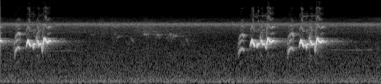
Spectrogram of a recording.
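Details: Sooty-headed bulbul calling amid scrub, a sound used to lure birds: a short bubbly, warbled phrase, then a pause and two more quick gurgling phrases, over a steady high insect-like whine.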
